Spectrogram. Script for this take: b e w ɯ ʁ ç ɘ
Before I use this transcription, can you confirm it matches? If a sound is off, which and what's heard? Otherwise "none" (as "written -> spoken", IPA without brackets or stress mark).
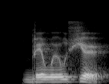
ʁ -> w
